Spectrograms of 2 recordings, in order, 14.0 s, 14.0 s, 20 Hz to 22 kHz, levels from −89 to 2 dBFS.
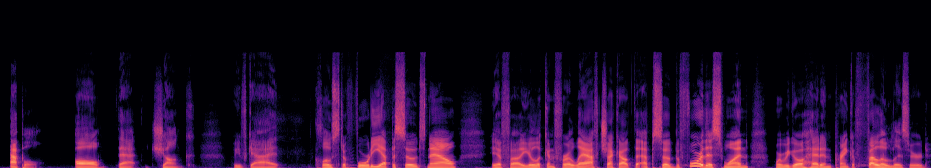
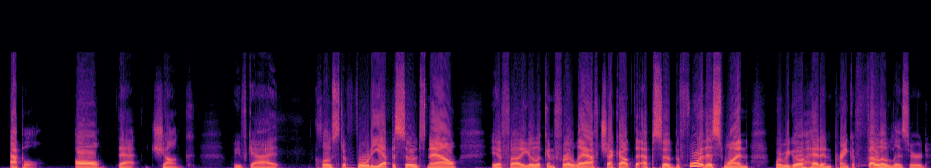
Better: first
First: none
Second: distortion; slight; 6% of the sound clipped

